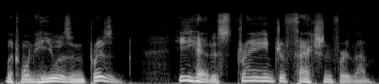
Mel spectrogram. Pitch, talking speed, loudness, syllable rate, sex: 125 Hz, 205 wpm, -18 LUFS, 5.3 syllables/s, male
